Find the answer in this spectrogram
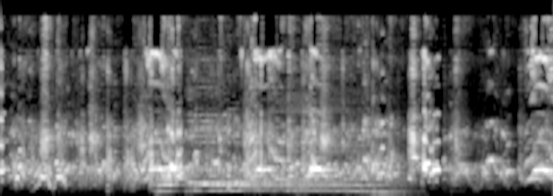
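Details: Budgerigar warbling continues underneath a sustained, slightly falling tone with overtones lasting over two seconds, then the busy, squeaky chatter takes over again.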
